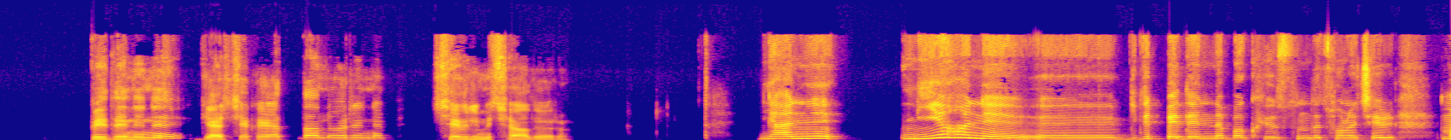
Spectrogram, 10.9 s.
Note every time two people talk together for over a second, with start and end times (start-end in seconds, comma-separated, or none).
none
